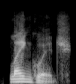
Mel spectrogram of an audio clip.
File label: "language", American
